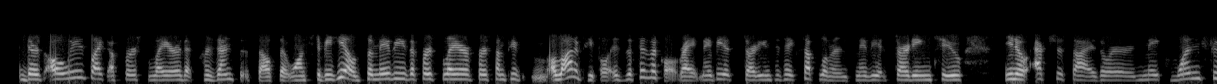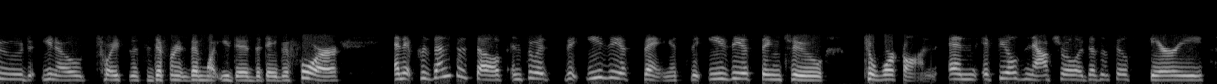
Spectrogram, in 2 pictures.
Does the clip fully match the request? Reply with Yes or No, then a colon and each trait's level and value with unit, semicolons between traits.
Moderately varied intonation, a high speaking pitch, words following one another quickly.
Yes: average, 3.4 semitones; high, 225 Hz; fast, 210 wpm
